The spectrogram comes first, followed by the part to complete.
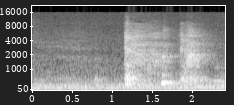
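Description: A person coughing twice in quick succession, a little past the middle, over a steady low electrical hum.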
